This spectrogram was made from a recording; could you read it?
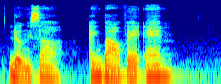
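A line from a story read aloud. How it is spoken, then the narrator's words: Smiling through pain. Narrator (Vietnamese): đau tới mức chảy cả máu ở khóe môi, anh vẫn mỉm cười nói với tôi rằng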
